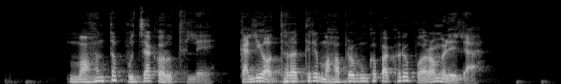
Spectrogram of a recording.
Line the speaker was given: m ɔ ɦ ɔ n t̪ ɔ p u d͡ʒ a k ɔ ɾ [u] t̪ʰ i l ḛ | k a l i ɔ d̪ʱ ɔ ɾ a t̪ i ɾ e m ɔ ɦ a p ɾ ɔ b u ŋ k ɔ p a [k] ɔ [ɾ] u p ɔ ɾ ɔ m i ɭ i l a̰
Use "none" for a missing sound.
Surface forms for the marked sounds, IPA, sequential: u, kʰ, ɾ

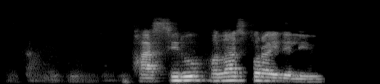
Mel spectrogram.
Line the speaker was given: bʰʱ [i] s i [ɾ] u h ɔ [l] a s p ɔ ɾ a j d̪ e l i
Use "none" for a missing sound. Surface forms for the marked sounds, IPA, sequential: a, ɾ, l

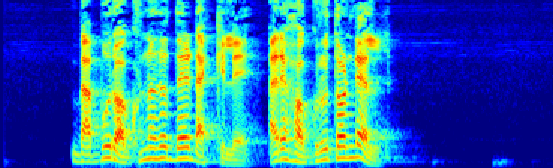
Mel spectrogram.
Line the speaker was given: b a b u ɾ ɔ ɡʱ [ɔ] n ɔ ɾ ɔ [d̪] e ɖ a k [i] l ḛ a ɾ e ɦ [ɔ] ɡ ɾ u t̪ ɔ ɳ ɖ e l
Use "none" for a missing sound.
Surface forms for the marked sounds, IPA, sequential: u, d̪, i, ɔ

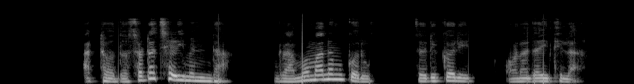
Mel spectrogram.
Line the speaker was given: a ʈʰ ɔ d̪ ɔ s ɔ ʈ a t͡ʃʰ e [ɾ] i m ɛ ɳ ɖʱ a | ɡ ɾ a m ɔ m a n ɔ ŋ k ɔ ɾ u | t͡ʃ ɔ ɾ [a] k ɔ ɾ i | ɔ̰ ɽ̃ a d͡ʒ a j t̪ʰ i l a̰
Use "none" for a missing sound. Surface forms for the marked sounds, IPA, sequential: ɭ, i

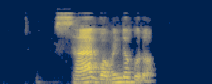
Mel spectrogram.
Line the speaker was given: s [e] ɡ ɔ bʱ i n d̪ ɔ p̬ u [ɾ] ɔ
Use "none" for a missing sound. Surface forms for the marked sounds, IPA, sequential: a, ɾ

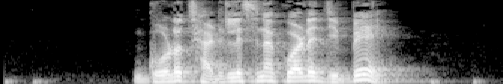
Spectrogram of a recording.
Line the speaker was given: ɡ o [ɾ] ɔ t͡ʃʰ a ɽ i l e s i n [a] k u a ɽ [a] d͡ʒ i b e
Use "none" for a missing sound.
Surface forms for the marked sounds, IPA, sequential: ɽ, a, e

